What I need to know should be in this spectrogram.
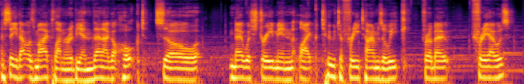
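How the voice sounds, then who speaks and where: A man's voice: medium pitch, level tone, moderate pace, faint music behind. A man live-streaming a game, chatting casually in a rambling, self-deprecating way.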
